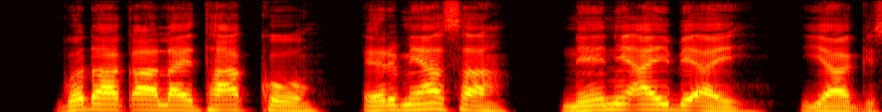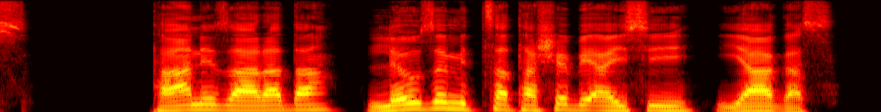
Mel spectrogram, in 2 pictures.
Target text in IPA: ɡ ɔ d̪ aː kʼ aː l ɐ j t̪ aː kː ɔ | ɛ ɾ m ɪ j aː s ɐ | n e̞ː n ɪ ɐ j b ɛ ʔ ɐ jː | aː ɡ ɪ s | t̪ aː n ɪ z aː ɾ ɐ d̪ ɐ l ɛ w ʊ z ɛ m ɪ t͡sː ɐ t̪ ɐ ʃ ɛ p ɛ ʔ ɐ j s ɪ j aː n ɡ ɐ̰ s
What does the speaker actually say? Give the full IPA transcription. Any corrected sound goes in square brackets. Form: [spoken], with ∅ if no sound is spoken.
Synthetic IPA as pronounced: ɡ ɔ d̪ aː kʼ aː l ɐ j t̪ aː kː ɔ | ɛ ɾ m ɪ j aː s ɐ | n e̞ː n ɪ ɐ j b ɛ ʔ ɐ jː | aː ɡ ɪ s | t̪ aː n ɪ z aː ɾ ɐ d̪ ɐ l ɛ w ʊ z ɛ m ɪ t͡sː ɐ t̪ ɐ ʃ ɛ [b] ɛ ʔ ɐ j s ɪ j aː [∅] ɡ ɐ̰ s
